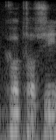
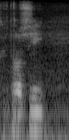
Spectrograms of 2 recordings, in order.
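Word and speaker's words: 今年: um kosi this year so this year kotoshi that's pronounce kotoshi nion a to Japan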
